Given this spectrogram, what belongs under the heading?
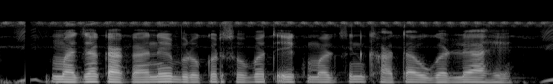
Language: Marathi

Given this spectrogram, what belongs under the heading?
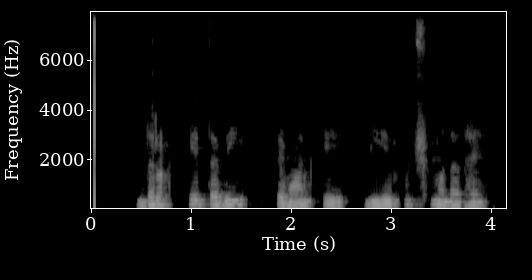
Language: Urdu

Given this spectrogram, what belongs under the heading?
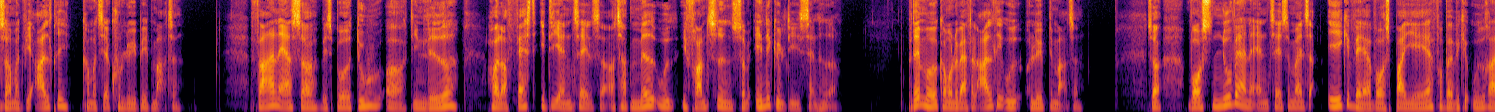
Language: Danish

